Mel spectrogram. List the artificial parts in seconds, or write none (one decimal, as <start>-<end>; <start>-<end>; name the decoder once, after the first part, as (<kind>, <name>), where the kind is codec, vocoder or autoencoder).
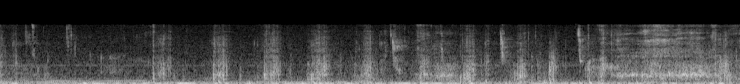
none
